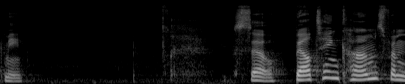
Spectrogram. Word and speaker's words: Beltane: And I just want to preface too that it's my understanding that the Irish and like the Gaelic pronunciation is Beltane, and there are quite different ways that people celebrate it.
